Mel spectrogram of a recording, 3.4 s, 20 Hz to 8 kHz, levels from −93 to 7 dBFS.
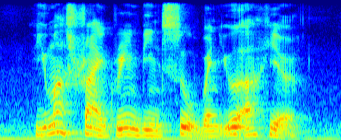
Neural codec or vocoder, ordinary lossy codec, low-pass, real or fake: none; none; 7.2 kHz; real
